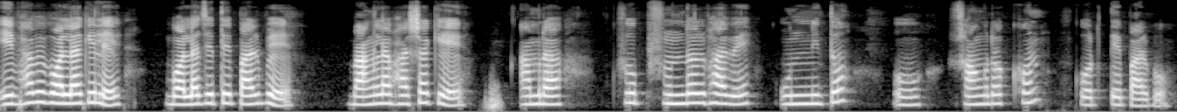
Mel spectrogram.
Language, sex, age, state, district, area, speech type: Bengali, female, 18-30, West Bengal, Birbhum, urban, spontaneous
